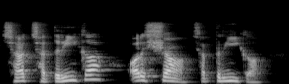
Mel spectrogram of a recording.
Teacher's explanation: छत्तीसगढ़ में होता क्या है कि छ छत्री का और श छत्री का इन दोनों का जो उच्चारण है हम एक तरीके से करते हैं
